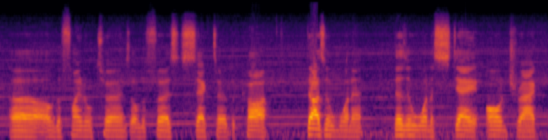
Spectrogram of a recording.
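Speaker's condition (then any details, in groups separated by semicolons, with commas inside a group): No condition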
